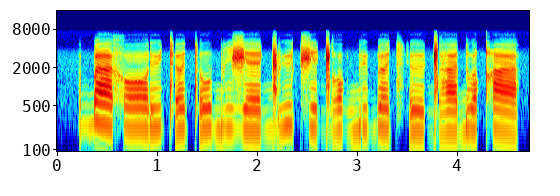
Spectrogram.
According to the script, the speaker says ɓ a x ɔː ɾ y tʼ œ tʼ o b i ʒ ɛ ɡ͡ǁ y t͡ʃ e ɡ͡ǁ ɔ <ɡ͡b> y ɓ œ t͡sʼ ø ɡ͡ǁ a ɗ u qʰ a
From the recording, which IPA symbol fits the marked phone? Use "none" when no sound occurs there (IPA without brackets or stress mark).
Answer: ɡ͡b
